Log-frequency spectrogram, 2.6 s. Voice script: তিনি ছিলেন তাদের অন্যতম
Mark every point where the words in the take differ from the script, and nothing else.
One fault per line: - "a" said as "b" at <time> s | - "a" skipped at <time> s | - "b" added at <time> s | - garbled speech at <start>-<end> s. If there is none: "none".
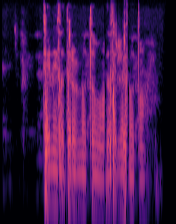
- "ছিলেন" skipped at 0.8 s
- garbled speech at 1.6-2.1 s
